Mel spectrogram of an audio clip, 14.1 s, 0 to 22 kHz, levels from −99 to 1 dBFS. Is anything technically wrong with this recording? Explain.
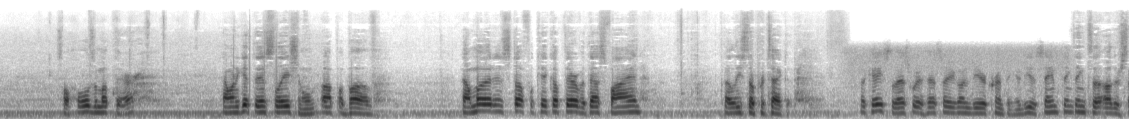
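Yes, there are two faults. From 2.92 to 3.46 s there is a train of clicks: about four uneven pops, around 5.6 per second, poking about 5 dB above the sound. Likely cause: nearby interference or a faulty connection.

From 10.48 to 13.49 s there is digital radio blending to analogue. The receiver cross-fades over 160 ms to the AM broadcast. Level drops about 4 dB, and faint hiss appears.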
